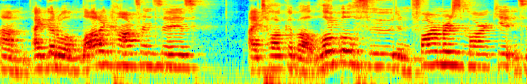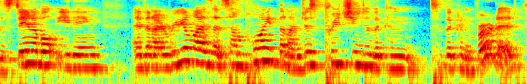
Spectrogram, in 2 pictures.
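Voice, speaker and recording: A woman with an American accent speaks at a fairly quick pace in an animated tone with ordinary pitch variation. Audible room echo and noticeable background noise surround her voice. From Washington, DC, US. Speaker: restaurant co-founder and cook. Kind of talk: public talk. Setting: stage with audience.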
